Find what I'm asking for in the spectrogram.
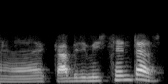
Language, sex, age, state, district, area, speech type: Bengali, male, 18-30, West Bengal, Birbhum, urban, conversation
